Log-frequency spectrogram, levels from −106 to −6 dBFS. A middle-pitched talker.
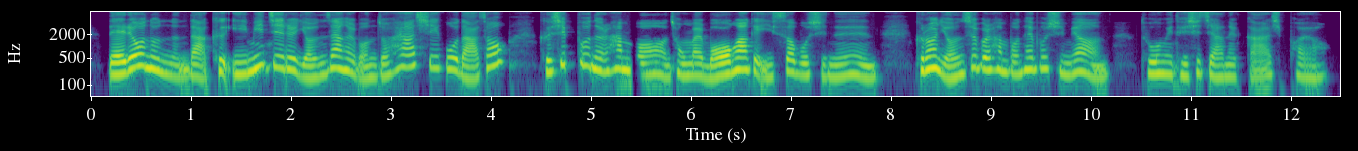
No: high, 205 Hz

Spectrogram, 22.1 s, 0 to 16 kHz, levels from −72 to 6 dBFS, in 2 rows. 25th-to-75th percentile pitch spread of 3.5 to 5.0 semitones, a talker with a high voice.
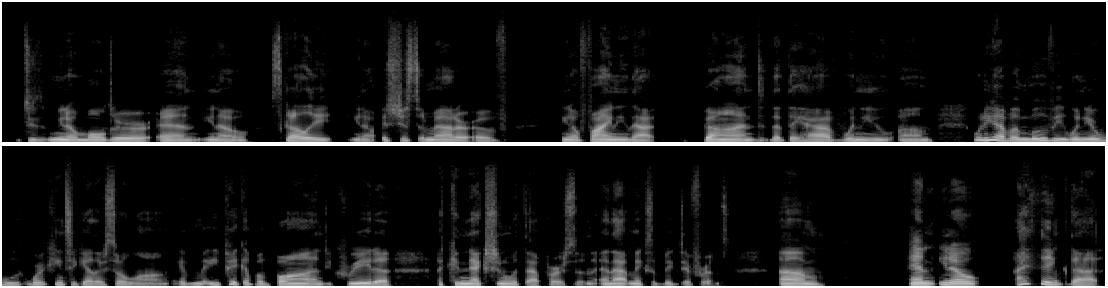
No: average, 4.2 semitones; medium, 165 Hz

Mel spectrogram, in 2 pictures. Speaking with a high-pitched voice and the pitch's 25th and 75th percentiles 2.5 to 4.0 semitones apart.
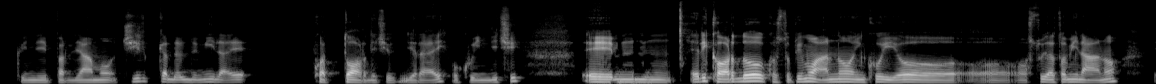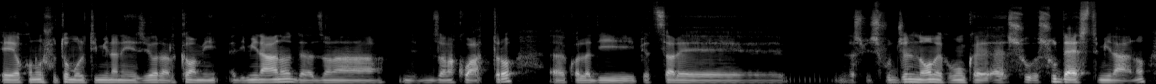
No: low, 100 Hz; average, 2.8 semitones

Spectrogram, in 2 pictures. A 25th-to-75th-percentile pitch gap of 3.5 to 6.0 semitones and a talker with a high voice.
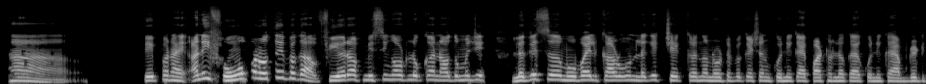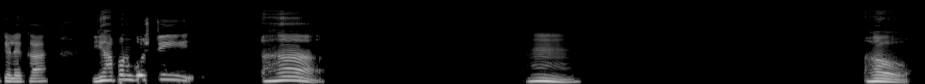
No: average, 4.5 semitones; medium, 180 Hz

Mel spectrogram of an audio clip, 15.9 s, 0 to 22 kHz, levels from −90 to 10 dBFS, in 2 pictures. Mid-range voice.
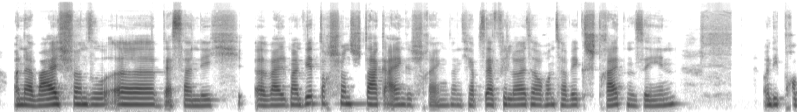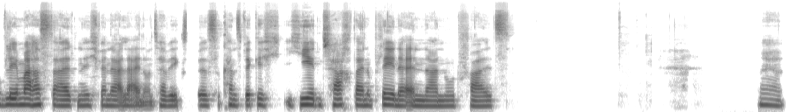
Yes: medium, 180 Hz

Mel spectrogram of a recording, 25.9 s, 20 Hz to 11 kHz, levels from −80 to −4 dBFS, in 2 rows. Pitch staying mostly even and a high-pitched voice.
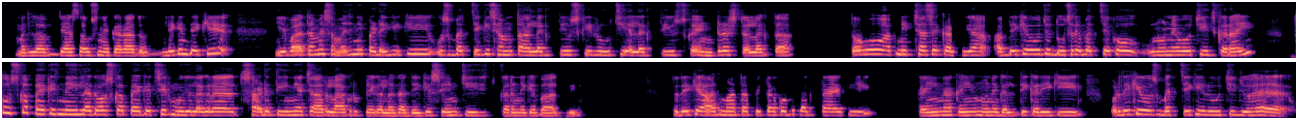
No: average, 3.2 semitones; high, 215 Hz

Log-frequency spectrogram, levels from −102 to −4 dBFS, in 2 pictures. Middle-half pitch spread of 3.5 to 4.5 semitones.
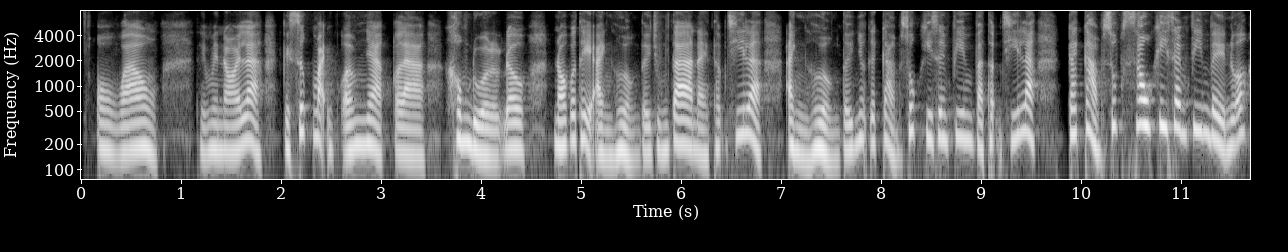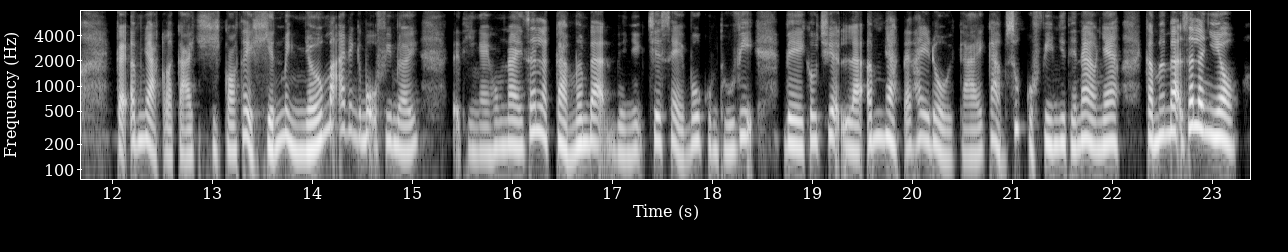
No: wide, 5.5 semitones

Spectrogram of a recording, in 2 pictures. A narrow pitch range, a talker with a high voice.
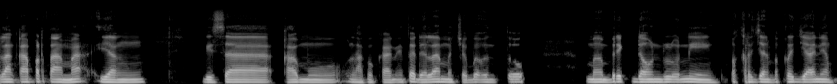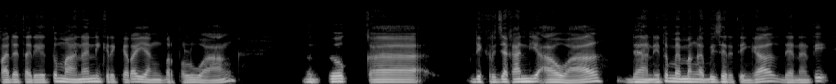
No: narrow, 2.0 semitones; low, 115 Hz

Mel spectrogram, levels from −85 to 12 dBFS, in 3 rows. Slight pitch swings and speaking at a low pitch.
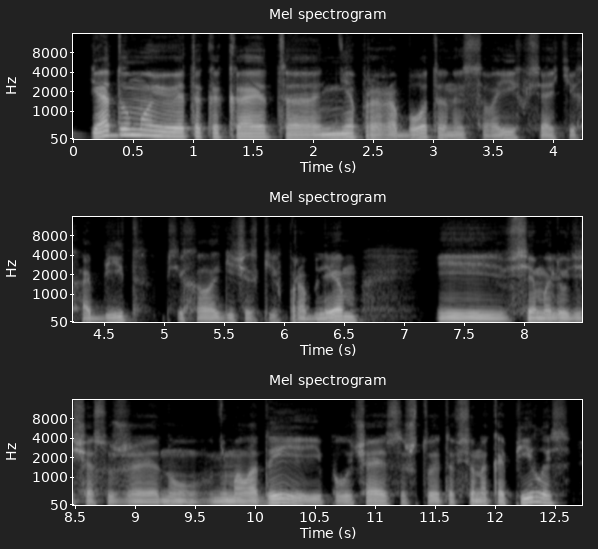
No: average, 5.0 semitones; very low, 90 Hz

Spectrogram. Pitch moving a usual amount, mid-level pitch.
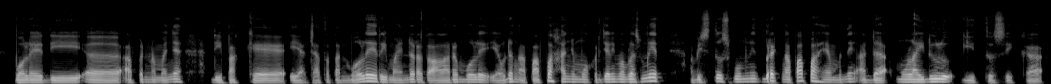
No: average, 3.8 semitones; low, 105 Hz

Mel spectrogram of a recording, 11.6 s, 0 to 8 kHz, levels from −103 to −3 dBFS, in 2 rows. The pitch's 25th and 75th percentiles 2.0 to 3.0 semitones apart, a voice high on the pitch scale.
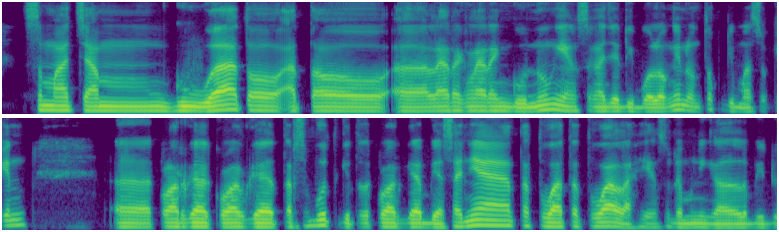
No: narrow, 2.4 semitones; low, 105 Hz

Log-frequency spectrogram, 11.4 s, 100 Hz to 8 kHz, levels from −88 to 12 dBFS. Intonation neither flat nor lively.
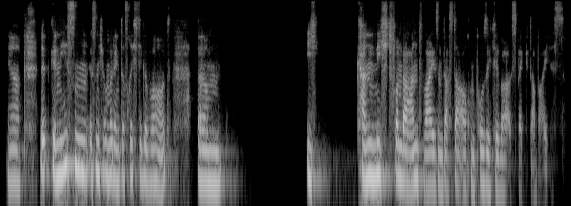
Yes: average, 3.1 semitones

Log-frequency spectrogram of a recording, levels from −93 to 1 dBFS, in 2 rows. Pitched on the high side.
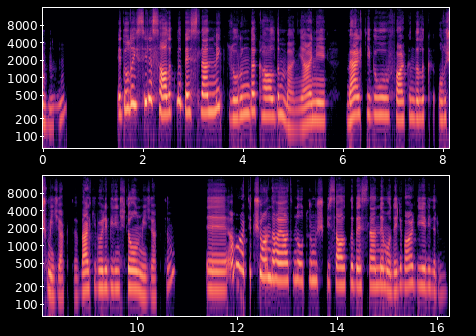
Yes: high, 215 Hz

